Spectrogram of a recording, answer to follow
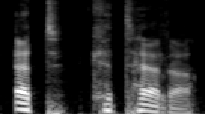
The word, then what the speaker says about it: et cetera: Or if you want to pronounce it the proper Latin way, et cetera, et cetera, et cetera.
